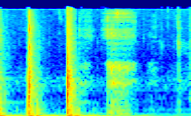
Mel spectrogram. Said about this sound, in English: Knock on wood.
